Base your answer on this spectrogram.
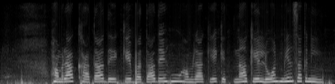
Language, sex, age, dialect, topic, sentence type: Maithili, female, 18-24, Angika, banking, question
